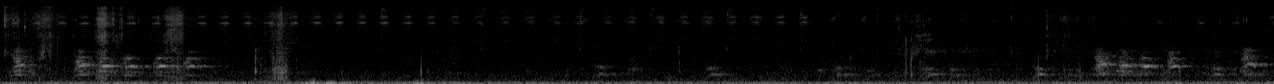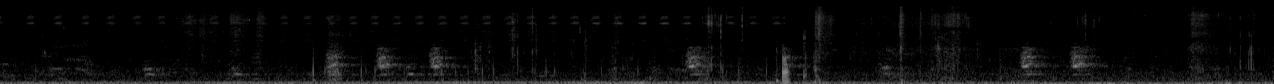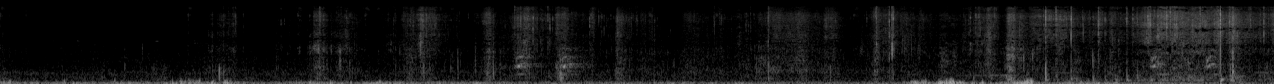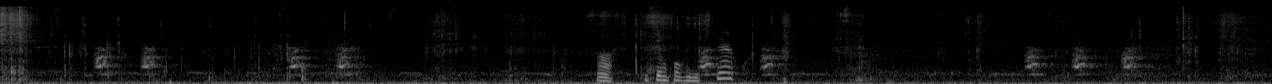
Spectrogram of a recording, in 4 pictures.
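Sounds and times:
hands rustling in soil: 0:00.0 - 0:03.4, 0:07.8 - 0:12.6, 0:14.4 - 0:50.9
wind rumble on microphone: 0:25.3 - 0:29.6, 0:34.4 - 0:36.5.

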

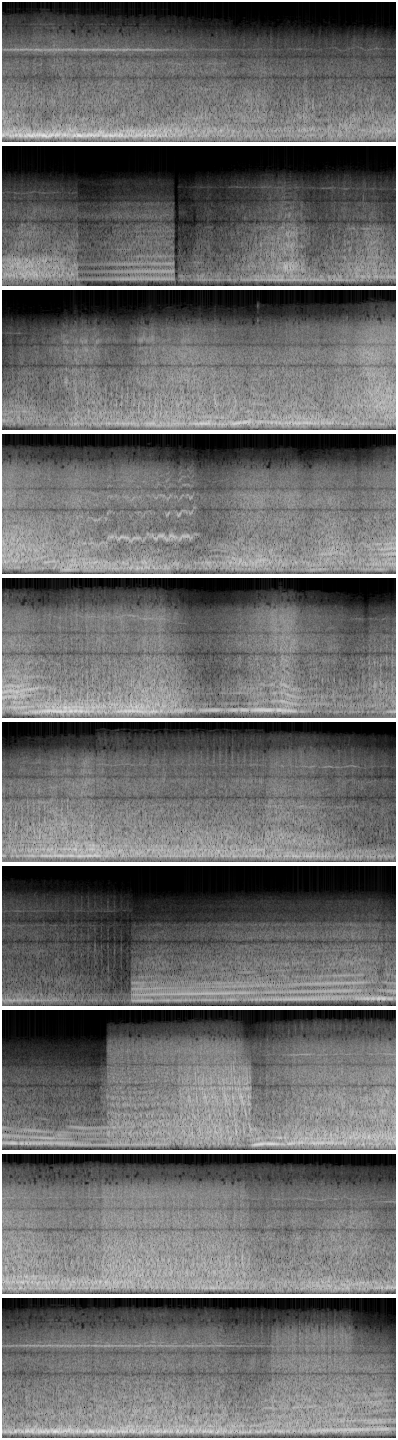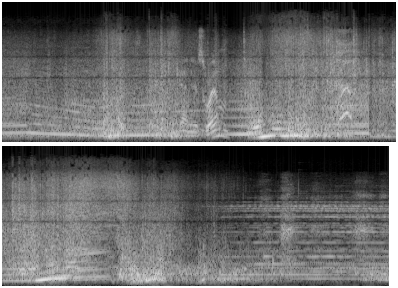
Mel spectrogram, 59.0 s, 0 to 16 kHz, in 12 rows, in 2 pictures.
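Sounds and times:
helicopter: 0:00.0 - 0:06.4, 0:07.0 - 0:16.1, 0:17.2 - 0:31.2, 0:35.7 - 0:49.4
road noise: 0:00.0 - 0:59.0.

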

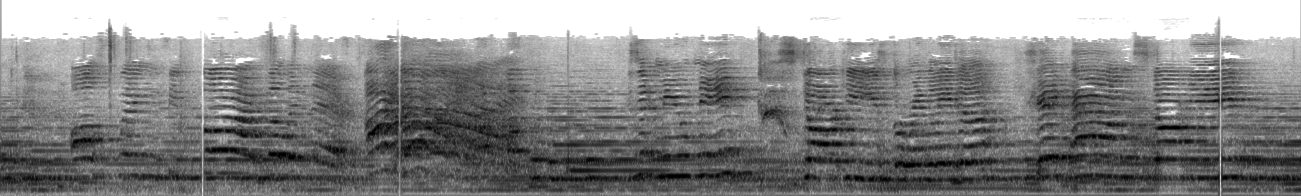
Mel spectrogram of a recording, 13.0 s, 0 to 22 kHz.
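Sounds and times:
instrumental accompaniment: 0:00.0 - 0:13.0
children singing: 0:03.6 - 0:05.4.

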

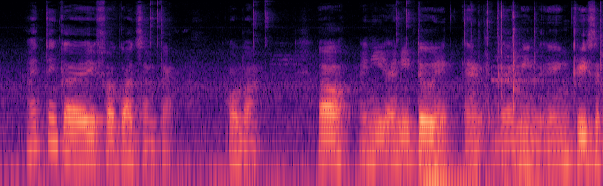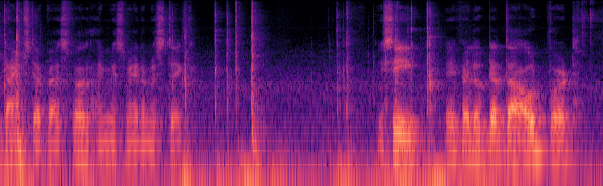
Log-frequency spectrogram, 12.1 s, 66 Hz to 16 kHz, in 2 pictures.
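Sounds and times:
computer keyboard typing: 0:01.4 - 0:01.8, 0:03.9 - 0:06.4, 0:07.8 - 0:08.7, 0:09.3 - 0:10.5, 0:11.8 - 0:12.0.

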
